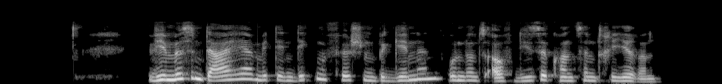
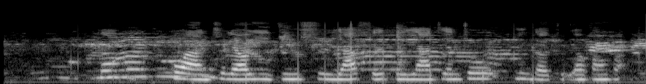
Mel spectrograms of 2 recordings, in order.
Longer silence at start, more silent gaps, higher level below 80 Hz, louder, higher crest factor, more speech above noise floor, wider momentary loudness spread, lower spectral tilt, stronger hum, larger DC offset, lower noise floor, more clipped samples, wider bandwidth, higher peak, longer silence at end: first, 0.7 s vs 0.05 s; first, 1.25-1.47 s vs none; about the same, -58 dBFS vs -56 dBFS; about the same, -17 LUFS vs -18 LUFS; about the same, 16 dB vs 16 dB; first, 28 dB vs 24 dB; about the same, 12 LU vs 10 LU; about the same, -6.5 dB/octave vs -5.5 dB/octave; neither; neither; about the same, -44 dBFS vs -42 dBFS; neither; about the same, 7.8 kHz vs 7.6 kHz; about the same, -2 dBFS vs -2 dBFS; first, 0.65 s vs 0 s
